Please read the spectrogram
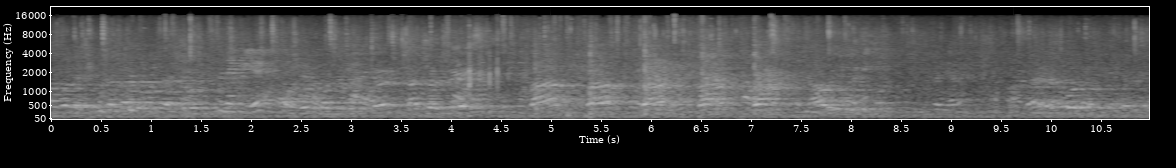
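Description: Hoofbeats of a horse cantering on soft arena sand, with a person talking over them.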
